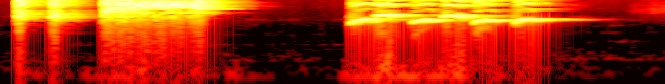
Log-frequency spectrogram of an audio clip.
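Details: Orange-headed thrush song in the ngeplong style, a lure meant to set other birds singing: two harsh buzzy high bursts, a pause, then a run of short rising whistled notes.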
